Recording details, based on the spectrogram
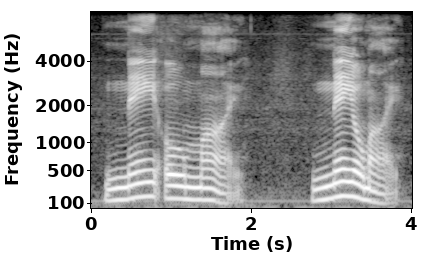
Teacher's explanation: The accent there is on the first syllable, and it is a long A,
